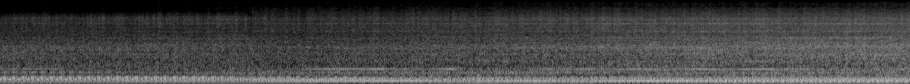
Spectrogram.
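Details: Strange whistle noise at idle, source unidentified, despite new alternator and idler pulley/tensioner; thin high whistle drifts in and out over a steady, even idle.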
